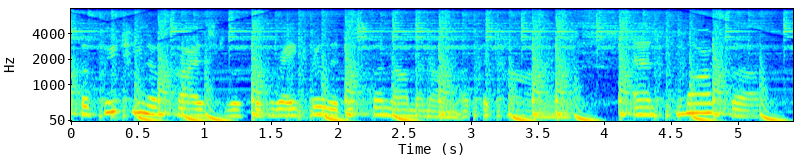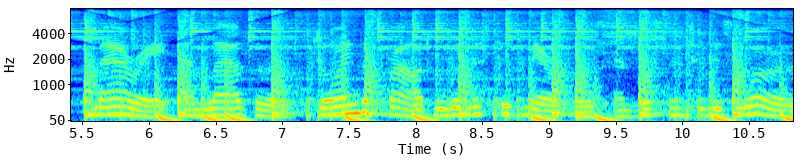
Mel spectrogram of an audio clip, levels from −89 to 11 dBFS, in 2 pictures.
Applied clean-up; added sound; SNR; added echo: none; Drum / Drum kit; 0 dB; none.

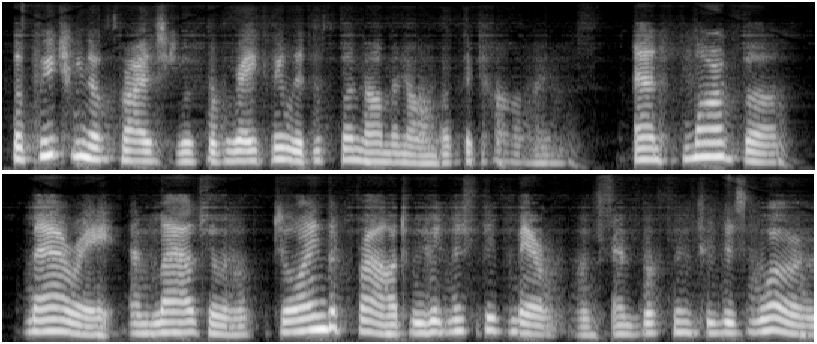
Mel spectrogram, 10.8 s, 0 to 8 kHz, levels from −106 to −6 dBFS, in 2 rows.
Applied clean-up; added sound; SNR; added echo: neural mask model DeepFilterNet 3.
